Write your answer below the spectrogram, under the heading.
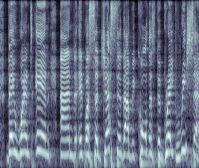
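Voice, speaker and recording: A woman's raised, projected voice with ordinary pitch variation and music in the background. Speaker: preacher. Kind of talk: sermon. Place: church. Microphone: handheld.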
